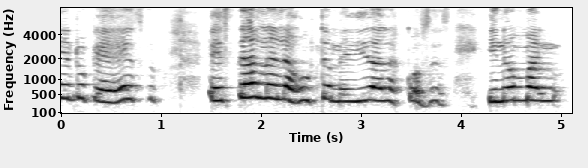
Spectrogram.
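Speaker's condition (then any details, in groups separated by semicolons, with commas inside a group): Cerebral palsy; affects speech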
